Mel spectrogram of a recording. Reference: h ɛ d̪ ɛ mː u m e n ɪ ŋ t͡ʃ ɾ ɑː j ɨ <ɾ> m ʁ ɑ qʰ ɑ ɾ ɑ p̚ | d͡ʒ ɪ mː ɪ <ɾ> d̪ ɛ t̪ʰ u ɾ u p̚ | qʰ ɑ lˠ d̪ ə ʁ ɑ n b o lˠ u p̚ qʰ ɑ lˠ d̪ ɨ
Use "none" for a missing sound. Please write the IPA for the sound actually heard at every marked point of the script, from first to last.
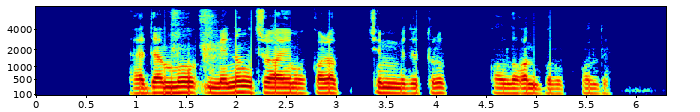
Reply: none, none

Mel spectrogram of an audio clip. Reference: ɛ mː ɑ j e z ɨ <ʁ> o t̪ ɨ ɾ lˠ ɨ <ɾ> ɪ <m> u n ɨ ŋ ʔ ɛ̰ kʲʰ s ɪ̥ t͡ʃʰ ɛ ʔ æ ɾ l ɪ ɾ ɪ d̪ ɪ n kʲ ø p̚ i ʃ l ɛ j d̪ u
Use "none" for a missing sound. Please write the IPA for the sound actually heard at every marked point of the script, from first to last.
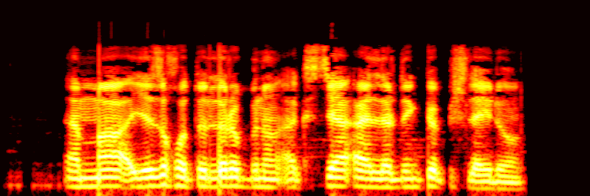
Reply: χ, ɾ, b

